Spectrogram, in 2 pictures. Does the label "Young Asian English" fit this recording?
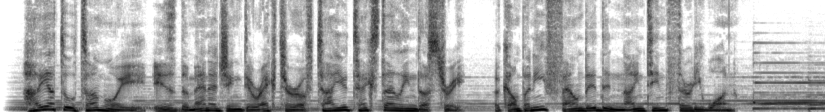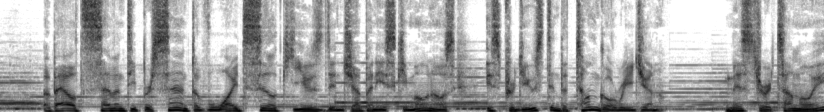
No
